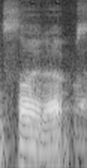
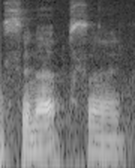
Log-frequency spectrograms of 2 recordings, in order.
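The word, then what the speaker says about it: Synapse: so much like uh Frozen sinaps or Frozen synaps depending on your preferred pronunciation the orders that we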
